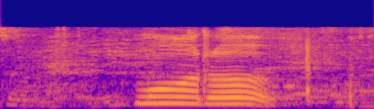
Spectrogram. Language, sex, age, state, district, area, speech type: Kannada, female, 45-60, Karnataka, Kolar, rural, read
